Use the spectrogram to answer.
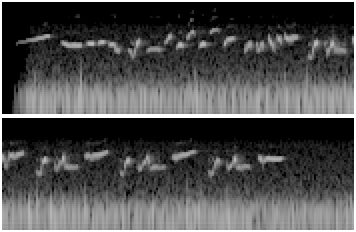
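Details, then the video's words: White-rumped shama singing a fast run of clear whistled phrases, with rising and falling slurred notes and short chirps packed closely together over a steady low hum. "Murai Gacor"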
